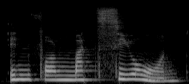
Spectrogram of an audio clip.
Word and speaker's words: Information: Tion spricht man wie Zion. Ne? Zion. Ein paar Beispiele. Sprich mal mit. Ne? Information, Station, Position, Nation, Reaktion, Emotion.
